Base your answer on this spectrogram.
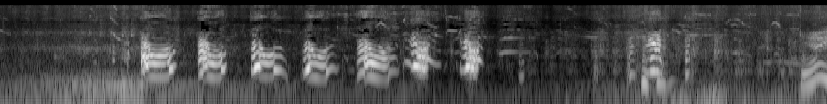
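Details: Black and Tan Coonhound puppies, nine of them, on a hike around a pond: a run of about seven rising-falling harmonic yelps roughly every half second, then a pause and a few more yelps, with faint low rumble behind.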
